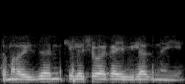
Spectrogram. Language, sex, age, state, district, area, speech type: Marathi, male, 18-30, Maharashtra, Washim, rural, conversation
